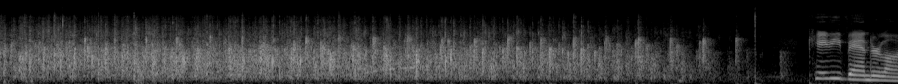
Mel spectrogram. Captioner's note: applause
